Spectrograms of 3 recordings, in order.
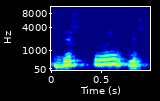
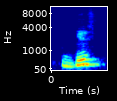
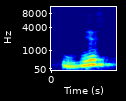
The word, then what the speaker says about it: gist: GIST means जिस्ट means होता है आपका सार, गिस्ट जी नहीं, ये तो गलत है, जिस्ट जी हाँ।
